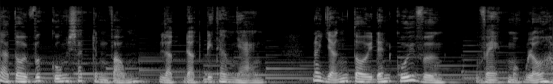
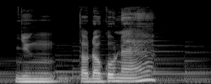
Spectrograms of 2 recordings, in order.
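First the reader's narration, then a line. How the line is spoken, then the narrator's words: Excited then hesitant. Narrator (Vietnamese): Đang hào hứng, tôi bỗng ngập ngừng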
